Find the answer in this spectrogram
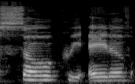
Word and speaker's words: Sew Creative: We've got next the co-owner of So Creative Lounge. Her name is Cicely Habimana. Sew is spelled S-E-W.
